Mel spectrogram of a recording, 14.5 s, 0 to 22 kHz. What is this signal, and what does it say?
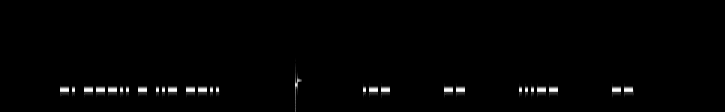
Morse code, heard as a keyed tone, about 20 wpm, spaced as for 11 wpm, 700 Hz. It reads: N8TUZ WM3M
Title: USA Call Signs - 6x Character Spacing - 20wpm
